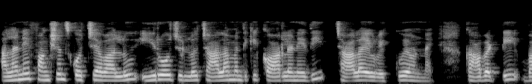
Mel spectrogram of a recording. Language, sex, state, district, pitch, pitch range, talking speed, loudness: Telugu, female, Andhra Pradesh, Chittoor, 200 Hz, 185-215 Hz, 145 wpm, -15 LUFS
